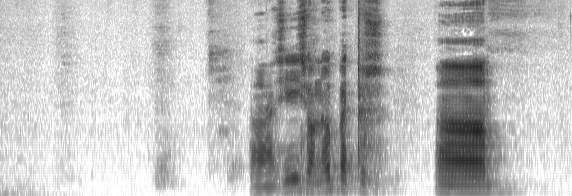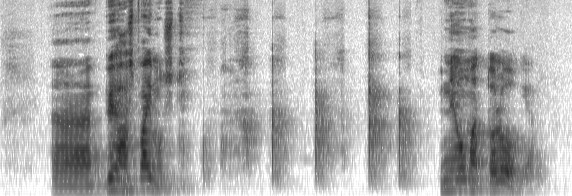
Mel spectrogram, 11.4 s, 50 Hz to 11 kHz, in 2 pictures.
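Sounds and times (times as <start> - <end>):
speech: 2.5 - 5.1, 6.2 - 7.6, 10.1 - 11.1
pens scribbling notes on paper during a theology lecture: 7.8 - 10.0.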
